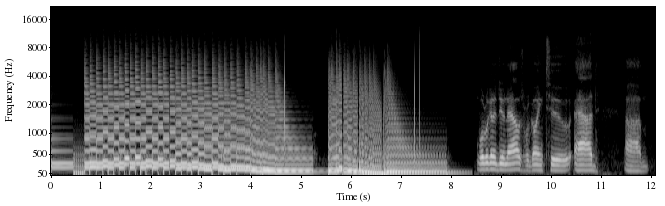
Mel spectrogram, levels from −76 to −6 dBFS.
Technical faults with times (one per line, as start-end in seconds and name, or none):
4.66-4.68 loud pop
5.71-5.73 loud pop
7.25-7.39 loud pop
